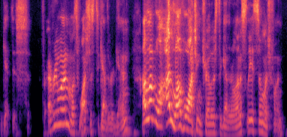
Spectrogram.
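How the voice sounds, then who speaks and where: Male fan host, casual trailer breakdown, a bit scratchy, somewhat high and very lively pitch. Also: fast talker, creaky, slightly rough. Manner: excitable, enthusiastic fan. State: slightly scratchy from allergies.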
